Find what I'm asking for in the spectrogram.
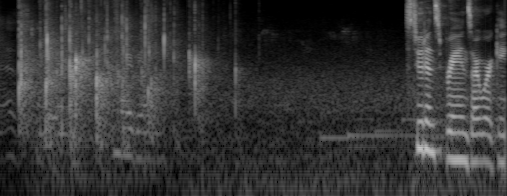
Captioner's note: students clapping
